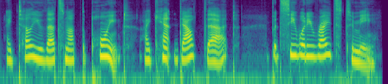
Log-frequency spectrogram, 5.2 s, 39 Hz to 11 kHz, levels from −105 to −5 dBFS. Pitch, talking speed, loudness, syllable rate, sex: 220 Hz, 195 wpm, -17 LUFS, 4.6 syllables/s, female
